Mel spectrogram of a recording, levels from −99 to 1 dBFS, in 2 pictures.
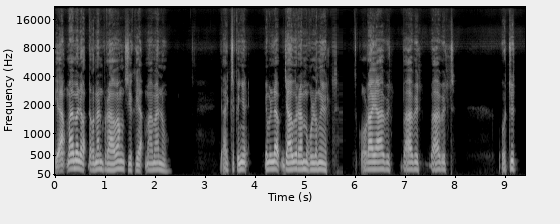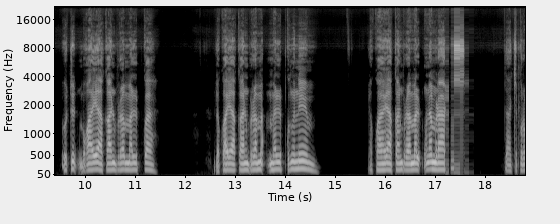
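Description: Speech that turns into a rigid, metallic buzz near 94 Hz from 5.55 to 5.90 s and again from 17.21 to 17.82 s. This is robotic sound from repeated short buffers, likely caused by an 11 ms block being replayed in place of the real audio.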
